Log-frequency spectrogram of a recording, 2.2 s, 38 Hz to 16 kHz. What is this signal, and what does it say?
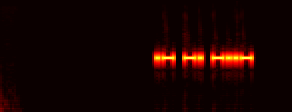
Morse code, heard as a keyed tone, about 46 wpm, 700 Hz. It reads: ANX
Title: USA Call Sign Postfixes - 3 Letters 45wpm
